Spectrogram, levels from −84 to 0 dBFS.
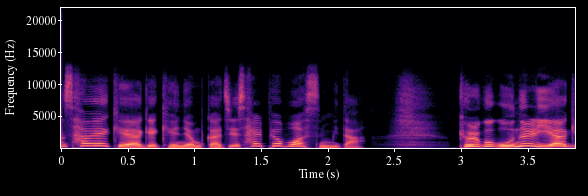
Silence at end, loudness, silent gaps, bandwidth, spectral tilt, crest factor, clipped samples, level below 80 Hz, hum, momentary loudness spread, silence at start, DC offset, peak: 0 s; -19 LUFS; none; 13 kHz; -4.5 dB/octave; 16 dB; under 0.1%; -52 dBFS; none; 13 LU; 0 s; under 0.1%; -4 dBFS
